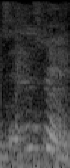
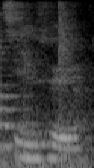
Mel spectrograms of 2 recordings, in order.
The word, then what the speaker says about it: 진수: 찐수예요. 찐수. 아, 원래 근데 이렇게 강가한 발음 원래 잘 안 써. 그래서 진수예요.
